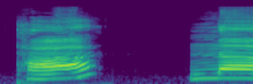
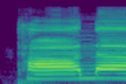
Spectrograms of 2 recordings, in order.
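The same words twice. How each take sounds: First: थाना split as था, long pause, ना; syllable by syllable. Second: थाना joined with no gap, both vowels long; blended word. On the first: Teacher sounding out letters for learners, syllable by syllable. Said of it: "एक अक्षर का उच्चारण करके". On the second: Teacher modelling the whole word for learners, blended. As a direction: blend थाना into one level, held word. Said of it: "उसी तरीके से आपको भी". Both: Shown as a demonstration.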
